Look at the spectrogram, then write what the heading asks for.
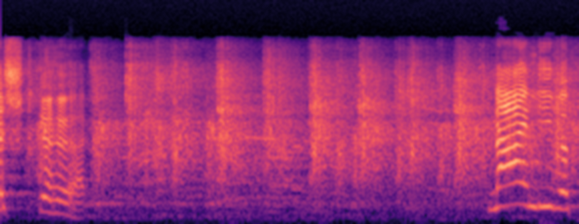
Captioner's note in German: Beifall bei der FDP - Zurufe von der SPD und der FDP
